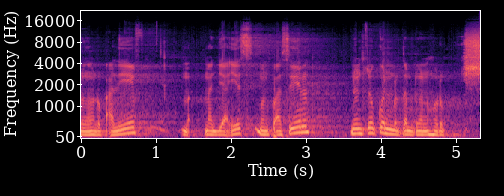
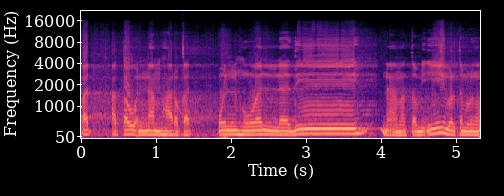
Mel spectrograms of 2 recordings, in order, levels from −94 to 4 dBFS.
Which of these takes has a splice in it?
second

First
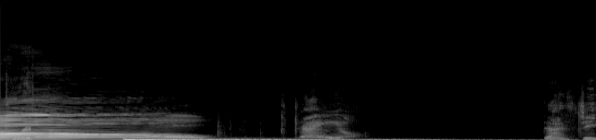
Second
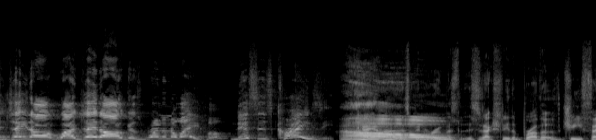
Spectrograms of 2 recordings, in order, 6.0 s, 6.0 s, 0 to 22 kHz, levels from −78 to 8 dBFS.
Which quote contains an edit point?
second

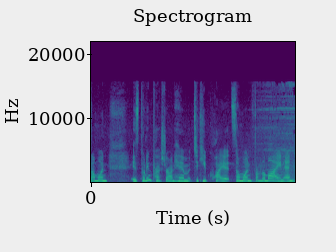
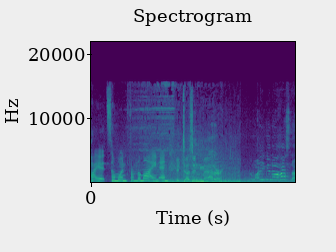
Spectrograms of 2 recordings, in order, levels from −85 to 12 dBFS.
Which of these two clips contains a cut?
second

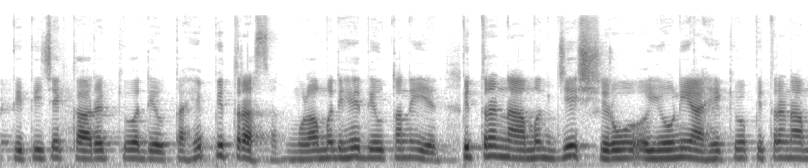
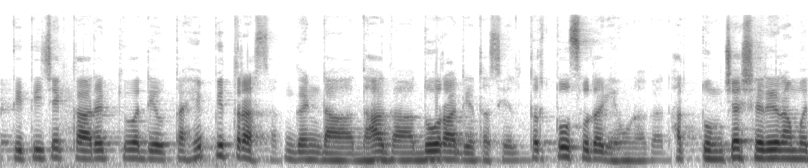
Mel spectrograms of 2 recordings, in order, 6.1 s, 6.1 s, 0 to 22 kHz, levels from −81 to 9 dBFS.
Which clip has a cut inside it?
second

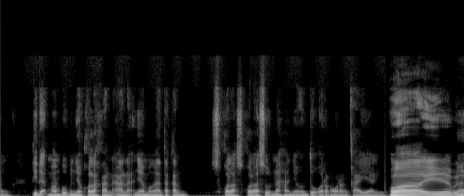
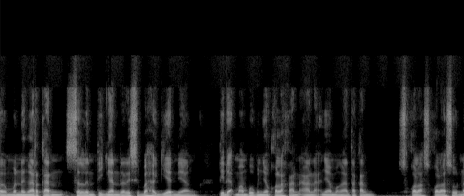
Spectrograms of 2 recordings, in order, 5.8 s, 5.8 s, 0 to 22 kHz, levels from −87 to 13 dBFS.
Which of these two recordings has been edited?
first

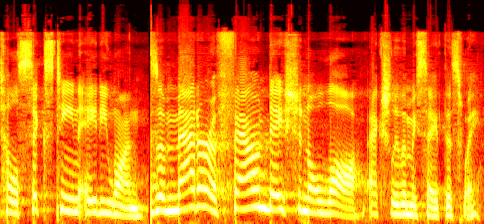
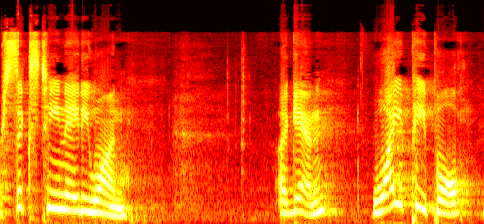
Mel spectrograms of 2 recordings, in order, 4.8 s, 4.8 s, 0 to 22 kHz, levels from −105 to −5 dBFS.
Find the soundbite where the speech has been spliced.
first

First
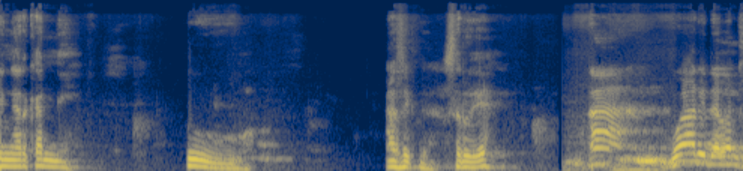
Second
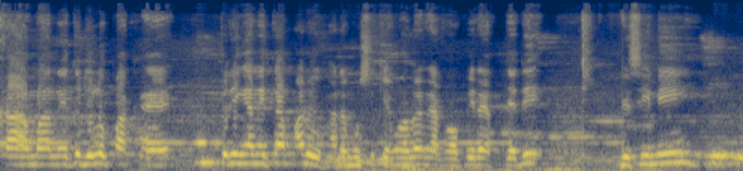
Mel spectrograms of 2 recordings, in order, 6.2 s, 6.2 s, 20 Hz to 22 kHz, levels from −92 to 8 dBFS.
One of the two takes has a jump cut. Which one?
first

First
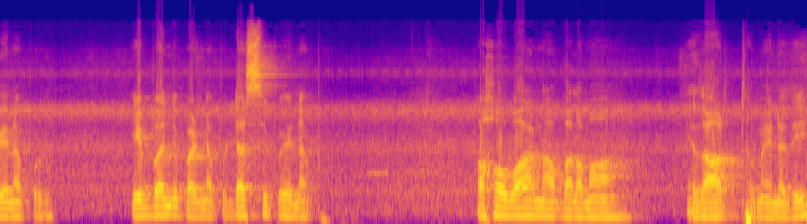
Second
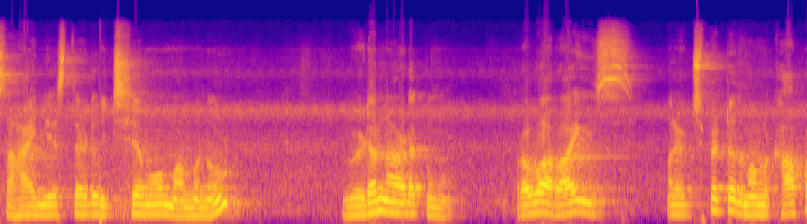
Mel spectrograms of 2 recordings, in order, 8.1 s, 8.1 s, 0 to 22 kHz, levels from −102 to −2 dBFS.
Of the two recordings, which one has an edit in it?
second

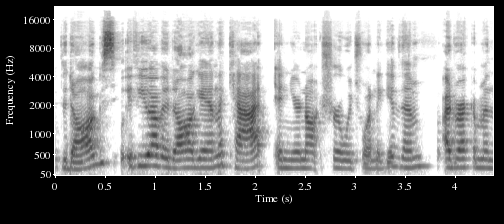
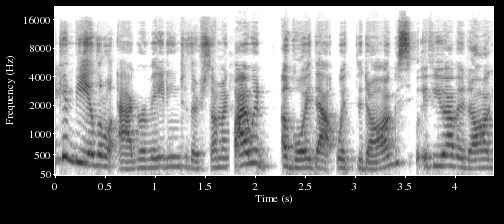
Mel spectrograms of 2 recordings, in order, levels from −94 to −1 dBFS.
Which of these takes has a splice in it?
second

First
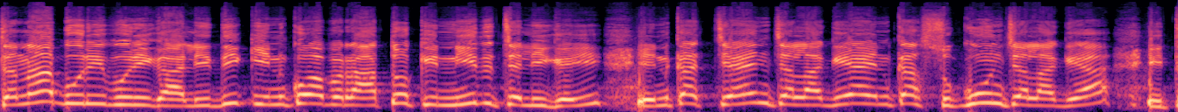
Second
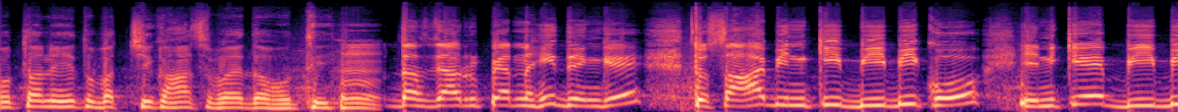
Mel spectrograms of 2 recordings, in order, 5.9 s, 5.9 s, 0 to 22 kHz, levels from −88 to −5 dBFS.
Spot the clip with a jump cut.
second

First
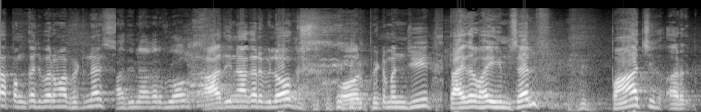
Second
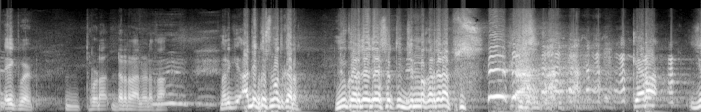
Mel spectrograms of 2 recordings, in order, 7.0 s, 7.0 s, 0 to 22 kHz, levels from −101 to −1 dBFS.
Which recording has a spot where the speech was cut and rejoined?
first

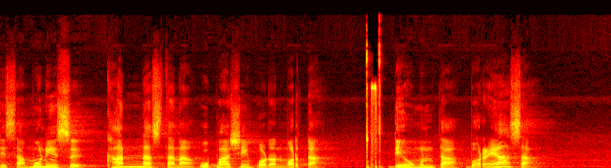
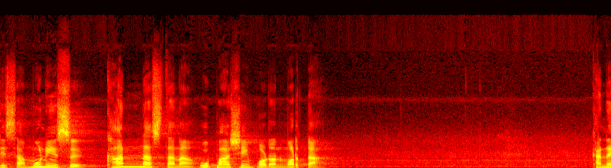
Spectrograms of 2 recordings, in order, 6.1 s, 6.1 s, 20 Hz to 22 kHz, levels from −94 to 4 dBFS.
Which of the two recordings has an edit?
first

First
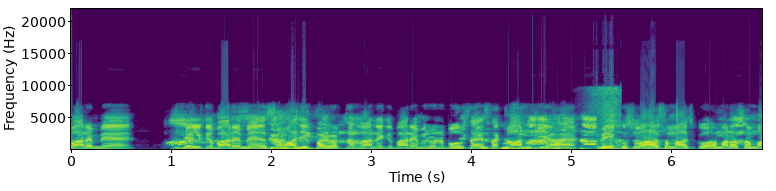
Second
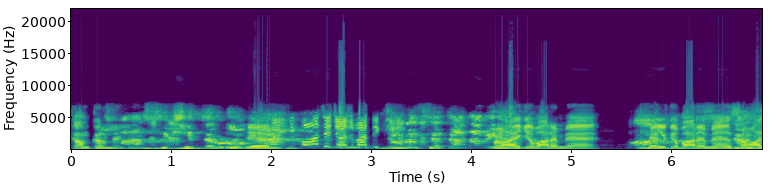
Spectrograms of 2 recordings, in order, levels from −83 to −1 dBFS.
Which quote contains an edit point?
first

